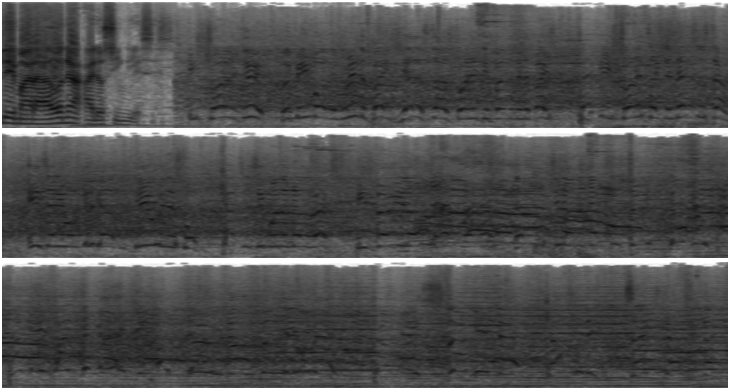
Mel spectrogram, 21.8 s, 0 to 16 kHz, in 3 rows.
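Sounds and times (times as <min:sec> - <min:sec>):
speech: 0:00.0 - 0:05.8
large crowd at an esports event roaring and cheering: 0:01.7 - 0:21.7
excited voices shouting: 0:01.8 - 0:21.7.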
